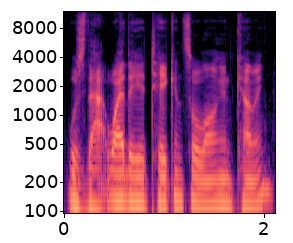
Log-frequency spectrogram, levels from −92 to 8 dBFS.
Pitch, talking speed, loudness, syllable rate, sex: 115 Hz, 285 wpm, -19 LUFS, 5.8 syllables/s, male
